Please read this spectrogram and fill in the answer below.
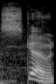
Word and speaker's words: scone: the republic of ireland you'll also hear scone scone-like tone and then some butter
